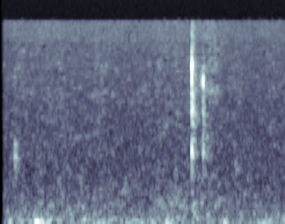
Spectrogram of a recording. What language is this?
Japanese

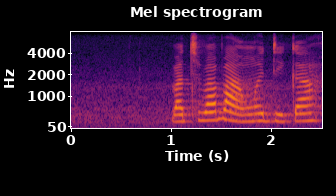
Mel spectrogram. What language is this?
Northern Sotho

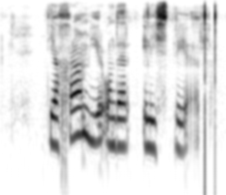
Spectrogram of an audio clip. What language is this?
Afrikaans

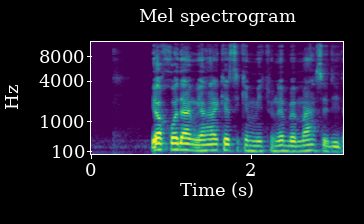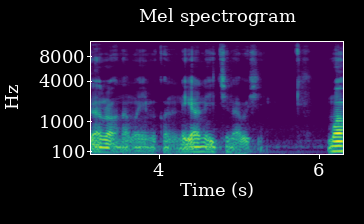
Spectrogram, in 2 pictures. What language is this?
Persian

